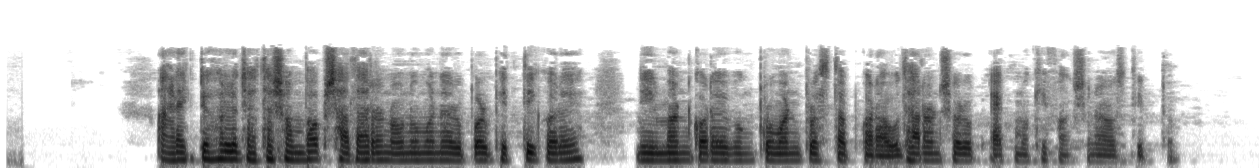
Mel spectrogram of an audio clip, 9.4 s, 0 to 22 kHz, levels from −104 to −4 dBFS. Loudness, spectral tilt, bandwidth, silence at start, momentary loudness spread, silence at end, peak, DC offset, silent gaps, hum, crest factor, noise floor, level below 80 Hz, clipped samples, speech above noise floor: -17 LUFS; -6 dB/octave; 8 kHz; 1.2 s; 14 LU; 0.65 s; 0 dBFS; under 0.1%; none; none; 18 dB; -82 dBFS; -54 dBFS; under 0.1%; 65 dB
